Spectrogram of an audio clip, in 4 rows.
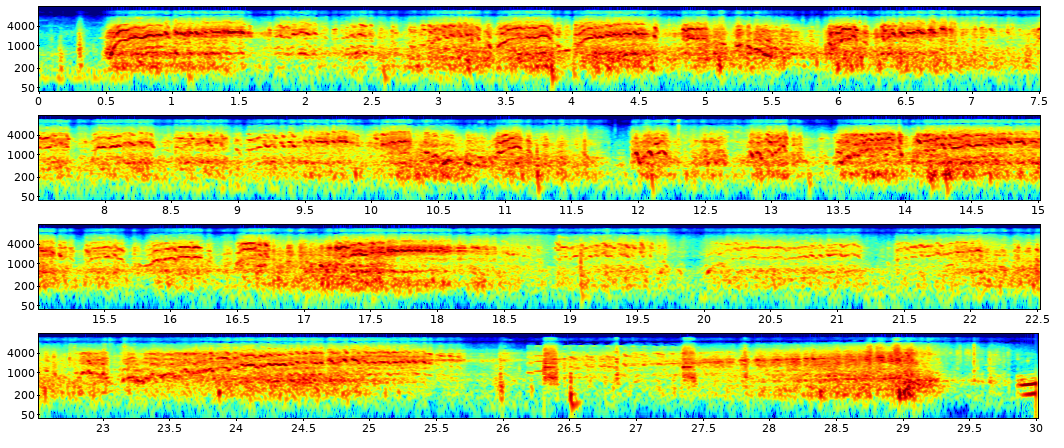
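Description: Brushed electric motor and geared drivetrain of a Traxxas Rustler 4x4 RC truck whining, rising and falling in pitch as the throttle is opened and closed while it drives over dirt and grass.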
